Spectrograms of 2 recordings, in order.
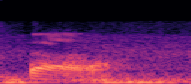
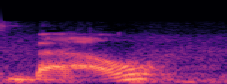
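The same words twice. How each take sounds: First: The name is said with a flat tone. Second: The name is said with a rising tone. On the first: A simplified form that is easier for others. "when I introduce myself to um, certain people, I say my name is Bao" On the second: The true form of the name in the home language. "it has that question mark sound"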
